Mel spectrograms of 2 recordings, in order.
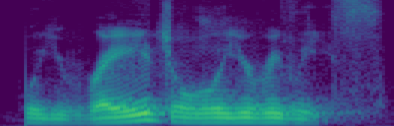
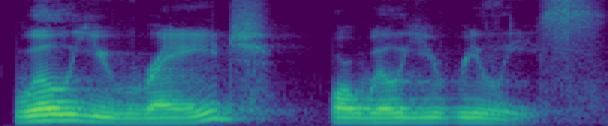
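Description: First: Soft, quicker restatement of the choice; softer repeat. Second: Drawn-out question, leaving room to weigh both choices; slow and deliberate. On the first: Preacher repeating the choice to the congregation, softly. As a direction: lower the volume and let the question sink in. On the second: Preacher posing the third decision to the congregation, slow and deliberate. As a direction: pose each choice slowly and weightily. Key question, posed then repeated. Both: Shown as a demonstration.

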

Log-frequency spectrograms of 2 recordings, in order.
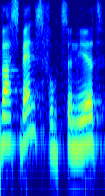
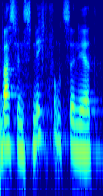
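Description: First: "wenn's" stressed, rising to an open question. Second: "was, wenn's nicht funktioniert" low and much softer, falling; dismissed doubting question. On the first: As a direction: lean on "wenn's" and lift the ending as a question. Contrasts hopeful question with doubting one. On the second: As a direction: drop "nicht funktioniert" away quietly, without a lift. Doubting question set against hopeful one. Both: Shown as a demonstration.

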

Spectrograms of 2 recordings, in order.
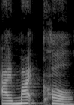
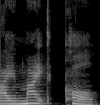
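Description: First: "might" with a glottal stop, running into "call". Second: "might" with a released t before "call". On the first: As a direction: cut the t of "might" off in the throat. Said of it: "Vậy nên chúng ta sẽ đọc là". ("might" chặn hơi ở cổ họng, đọc liền sang "call") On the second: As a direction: sound out the final t of "might" fully. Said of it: "thay vì". ("might" bật rõ âm t trước "call") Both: Shown as a demonstration.

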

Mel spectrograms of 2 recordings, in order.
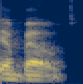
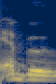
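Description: First: Said in the usual way. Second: "a boot", the caricature of Canadian about; exaggerated Canadian vowel. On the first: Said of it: "We say". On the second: Shown as a demonstration. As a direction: say "a boot" with an oo as in food. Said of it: "There's no way we say".

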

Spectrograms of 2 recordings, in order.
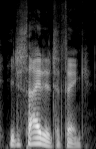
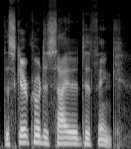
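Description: First: Amused whisper, laughing. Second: Said in the usual way. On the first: Shown as a demonstration. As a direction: whisper it with a chuckle. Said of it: "he doesn't just think".

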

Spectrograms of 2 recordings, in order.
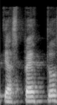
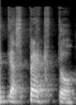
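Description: First: Said in the usual way. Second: "aspecto" with a hard k before the t; foreigner's slip, "aspecto" with an audible k; Cristiano Ronaldo. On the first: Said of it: "que no puede decir". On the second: Retold or imitated. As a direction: say "aspecto" with c-t in place of Italian double t. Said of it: "sino que dice".

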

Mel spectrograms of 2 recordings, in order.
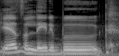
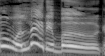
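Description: First: Understated, unimpressed reply; retold deadpan. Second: High, louder imitation of delight; mock delighted cooing. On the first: Patient answering staff about her tattoo, retold deadpan. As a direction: answer the cooing with no excitement. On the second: Staff spotting her tattoo while draping her, mock delight. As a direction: coo it like someone spotting something cute.

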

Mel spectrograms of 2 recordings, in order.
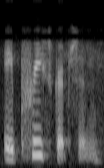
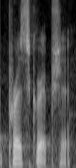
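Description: First: A prescription with a clear pree first syllable; spelling pronunciation. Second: Prescription with a quick unstressed pruh first syllable; pra pronunciation. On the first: Teaching how the spelling says it, a prescription with pree. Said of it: "the spelling is P R E". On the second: Insisting she said it with pra, prescription. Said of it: "like P R A". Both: Shown as a demonstration.

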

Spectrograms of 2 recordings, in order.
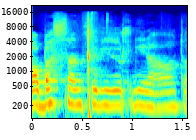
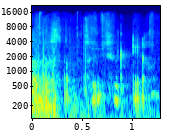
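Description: First: Said in the usual way. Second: Unvoiced whispered repeat; whispered echo. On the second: Real, not acted. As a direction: whisper it back to yourself as an aside. Echoes own words as aside.

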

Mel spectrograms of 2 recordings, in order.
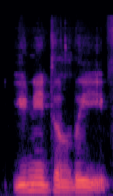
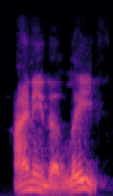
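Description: First: Low-key statement, falling on "leave"; matter-of-fact order. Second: Rising questioning lift on "leave"; incredulous echo question. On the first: Assistant dismissing a student from the lab, matter-of-fact. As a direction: say "You need to leave" softer, ending downward. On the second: Student questioning the assistant's order, incredulous. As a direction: turn "I need to leave" into a question, ending upward. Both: Retold or imitated.

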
